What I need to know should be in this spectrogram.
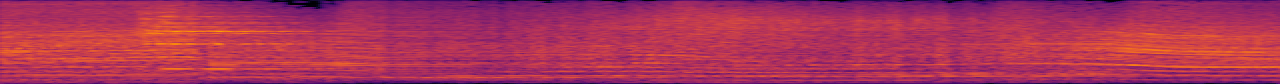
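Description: A racing car speeds past with a loud engine roar.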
